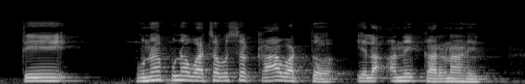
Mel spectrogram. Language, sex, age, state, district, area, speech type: Marathi, male, 45-60, Maharashtra, Nashik, rural, spontaneous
